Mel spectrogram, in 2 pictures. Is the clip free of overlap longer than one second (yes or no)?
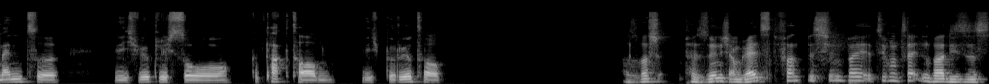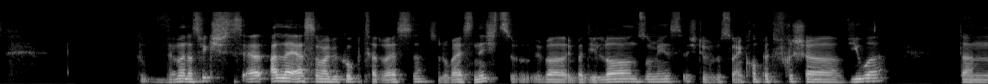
yes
